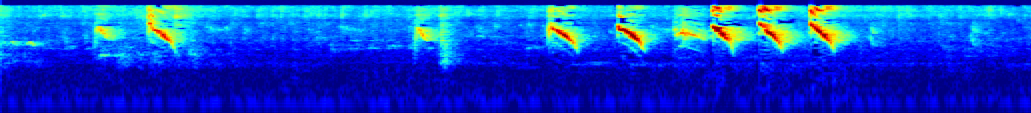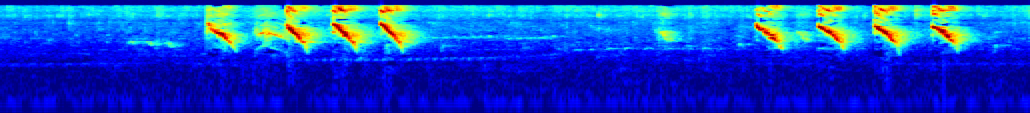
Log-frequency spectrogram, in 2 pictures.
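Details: In the morning a bar-winged prinia sings three separate bursts of four to five sharp, high notes, each falling in pitch, with quiet gaps and a few faint chirps between; low hum behind.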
